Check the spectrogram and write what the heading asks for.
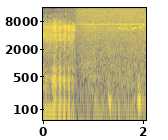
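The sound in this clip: A dog growls and wheezes in a short, rough, buzzing burst, followed by quieter raspy breathing with a couple of faint snuffles.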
